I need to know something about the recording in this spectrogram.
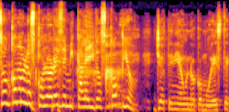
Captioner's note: gasps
